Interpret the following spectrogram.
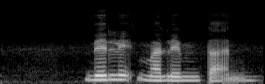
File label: Cebuano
